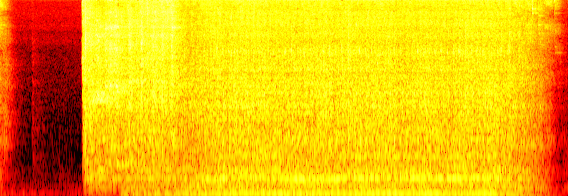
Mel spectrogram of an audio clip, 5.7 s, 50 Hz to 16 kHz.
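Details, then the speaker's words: GY6 scooter after replacing the old starter motor with a new cheap one: brisk, fast cranking that catches almost at once and settles into a steady idle. Normal cranking and start; the old starter was the culprit. "that cranked so fast. Okay, that was That's what we That is what we wanted to hear."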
